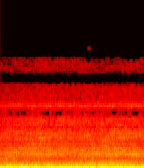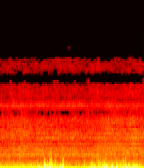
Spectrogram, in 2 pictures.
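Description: Train wheels clatter and clank over rail joints.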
